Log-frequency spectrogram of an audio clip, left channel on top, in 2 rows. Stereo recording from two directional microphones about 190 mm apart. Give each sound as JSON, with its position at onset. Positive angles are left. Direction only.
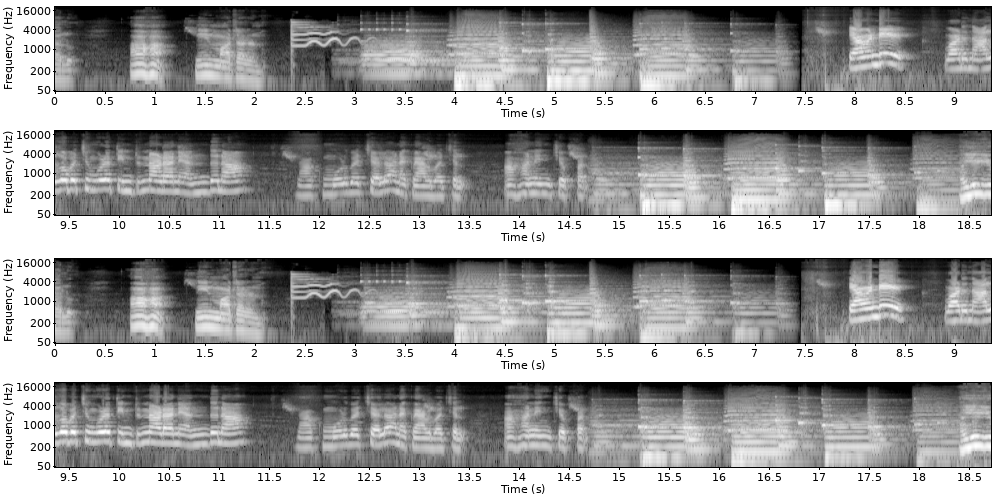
{"t": 0.7, "sound": "speech", "side_deg": -25}
{"t": 2.3, "sound": "music", "side_deg": 0}
{"t": 7.9, "sound": "speech", "side_deg": -25}
{"t": 14.7, "sound": "brass instrument", "side_deg": 0}
{"t": 18.3, "sound": "music", "side_deg": -20}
